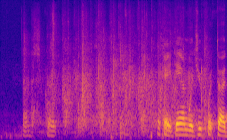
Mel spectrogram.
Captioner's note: applause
